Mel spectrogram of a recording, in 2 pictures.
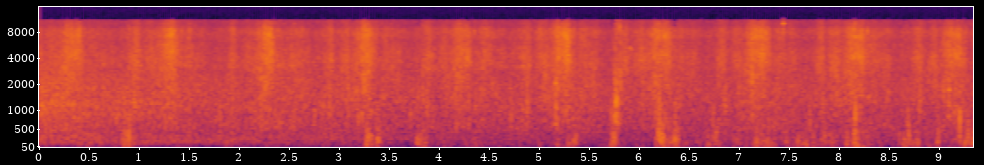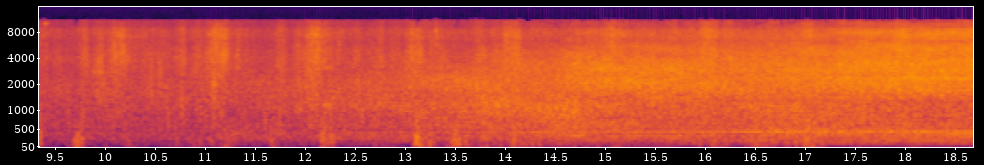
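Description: Wind rushes past the microphone outdoors.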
